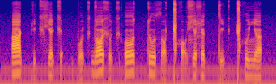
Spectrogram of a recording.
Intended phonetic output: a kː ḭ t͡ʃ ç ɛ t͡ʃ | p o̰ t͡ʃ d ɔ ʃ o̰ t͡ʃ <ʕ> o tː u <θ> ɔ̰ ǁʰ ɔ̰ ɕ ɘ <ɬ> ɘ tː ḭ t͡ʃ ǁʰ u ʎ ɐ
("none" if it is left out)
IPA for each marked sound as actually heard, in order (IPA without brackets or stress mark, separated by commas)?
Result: ʔ, θ, ɬ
